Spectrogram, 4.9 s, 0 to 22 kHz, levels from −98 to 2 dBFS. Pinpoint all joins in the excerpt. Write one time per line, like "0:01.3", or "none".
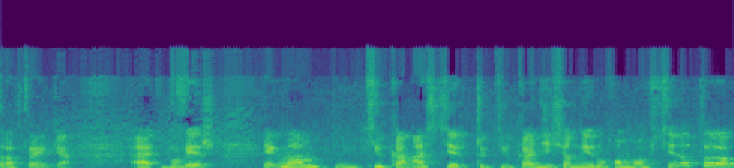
0:01.1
